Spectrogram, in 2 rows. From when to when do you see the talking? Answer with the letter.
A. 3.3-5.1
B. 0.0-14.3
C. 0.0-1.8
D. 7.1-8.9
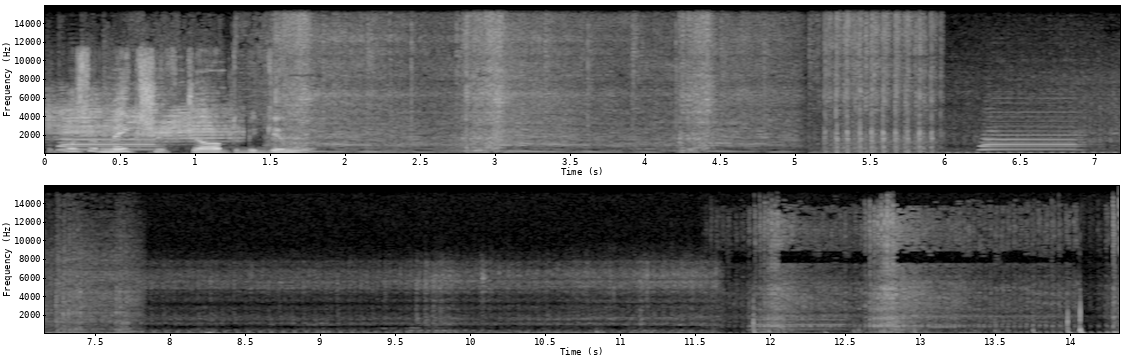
C.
